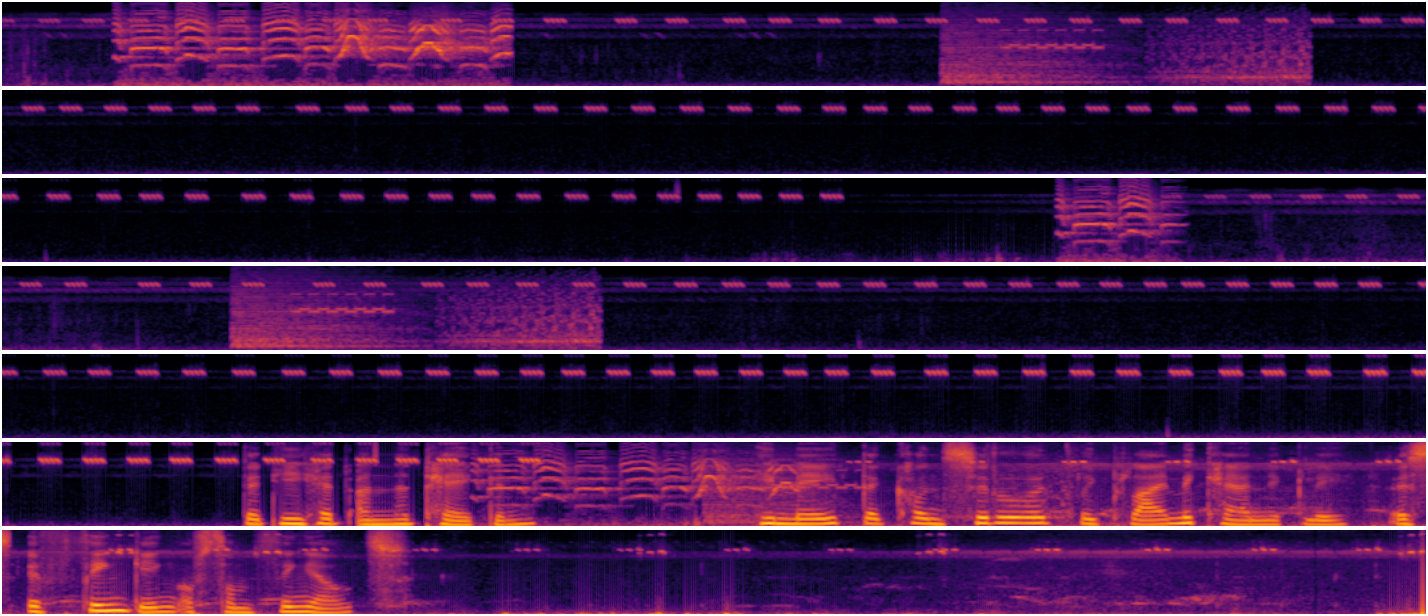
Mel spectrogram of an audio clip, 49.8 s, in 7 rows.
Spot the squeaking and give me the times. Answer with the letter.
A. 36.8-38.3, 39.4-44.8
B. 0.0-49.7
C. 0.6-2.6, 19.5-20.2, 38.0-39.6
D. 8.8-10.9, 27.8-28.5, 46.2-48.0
C.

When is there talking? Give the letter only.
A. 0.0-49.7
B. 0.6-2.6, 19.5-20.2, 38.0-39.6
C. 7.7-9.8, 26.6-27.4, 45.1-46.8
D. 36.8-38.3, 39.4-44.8
D.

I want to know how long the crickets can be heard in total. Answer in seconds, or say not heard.
50 s.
